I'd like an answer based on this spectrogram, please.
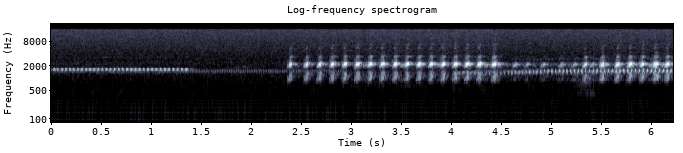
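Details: Tree frogs in a North-East Italian pond on a mid-April night: bursts of quick, regular raspy pulses alternating with pauses, set against the sustained whistling trill of mole crickets.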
